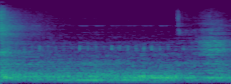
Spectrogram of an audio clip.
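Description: A quiet pause in speech: low room tone with a faint steady hum, and a short breath drawn near the end.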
